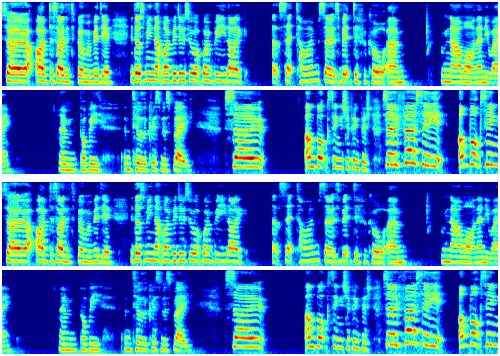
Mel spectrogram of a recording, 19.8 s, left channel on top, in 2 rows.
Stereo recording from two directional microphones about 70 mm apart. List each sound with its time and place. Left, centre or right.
0.0 s speech: left
11.4 s speech: left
